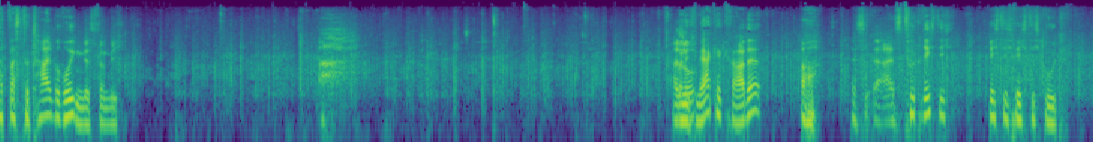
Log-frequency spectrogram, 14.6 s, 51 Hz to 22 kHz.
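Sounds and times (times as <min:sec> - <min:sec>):
rain drops tapping on an umbrella: 0:00.0 - 0:14.5
speech: 0:00.1 - 0:01.8, 0:09.0 - 0:14.3
sigh-like voice: 0:04.2 - 0:04.8.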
